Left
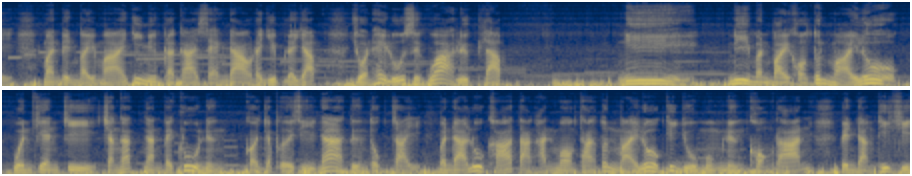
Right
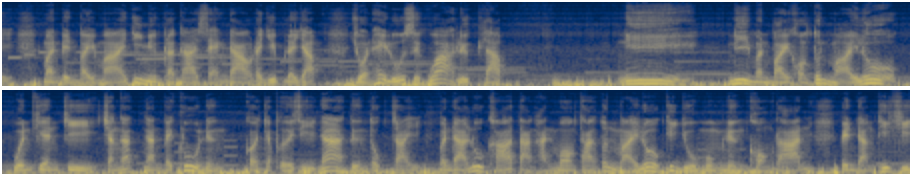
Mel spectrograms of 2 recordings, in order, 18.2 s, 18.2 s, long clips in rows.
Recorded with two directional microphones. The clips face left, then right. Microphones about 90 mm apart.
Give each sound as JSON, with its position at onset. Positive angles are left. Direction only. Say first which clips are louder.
{"t": 0.4, "sound": "speech", "louder": "left 3 dB", "side_deg": 35}
{"t": 6.2, "sound": "speech", "louder": "left 3 dB", "side_deg": 40}
{"t": 16.0, "sound": "speech", "louder": "left 2 dB", "side_deg": 15}
{"t": 16.3, "sound": "speech", "louder": "left 3 dB", "side_deg": 30}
